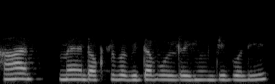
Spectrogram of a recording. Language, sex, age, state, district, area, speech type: Hindi, female, 18-30, Madhya Pradesh, Betul, rural, conversation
